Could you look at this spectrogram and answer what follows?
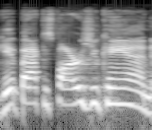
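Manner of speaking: high-pitched yelled shout. Voicing a character pushing a shelf over, yelling a warning to her. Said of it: "I'm yelling out".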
